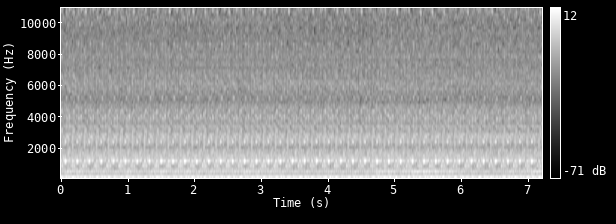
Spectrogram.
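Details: 1997 Ford F-350 7.3L Powerstroke diesel, 164,000 miles, run with the belt off after finding a fried alternator bearing: even, regular diesel clatter at idle with no separate knock; engine sounds normal.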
